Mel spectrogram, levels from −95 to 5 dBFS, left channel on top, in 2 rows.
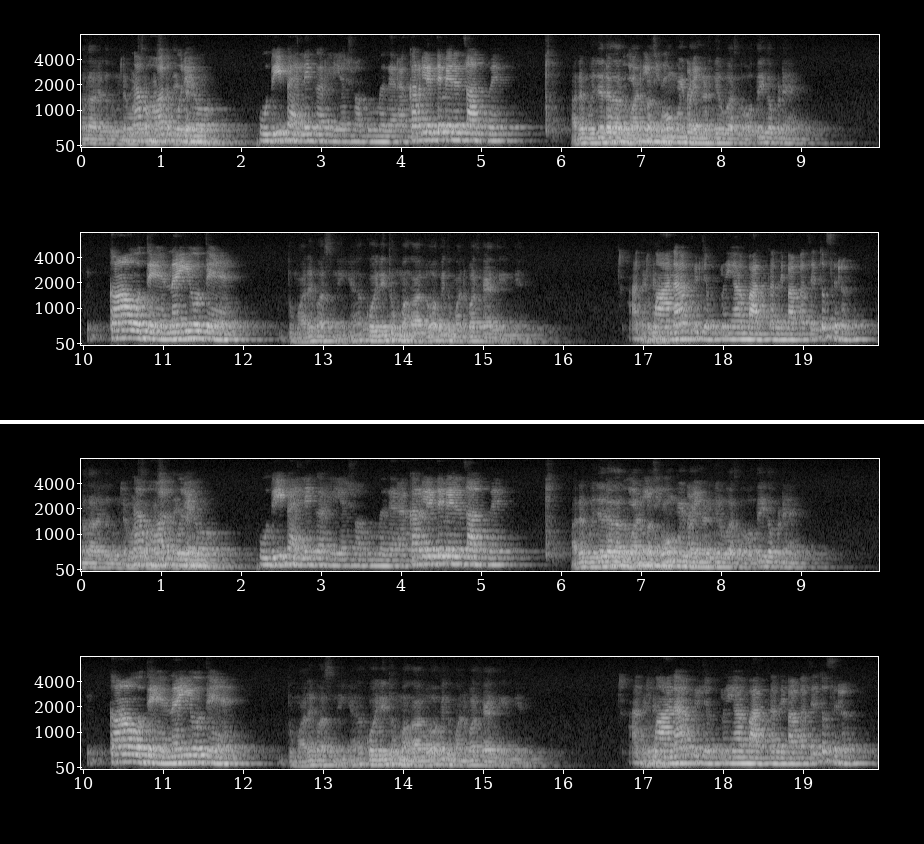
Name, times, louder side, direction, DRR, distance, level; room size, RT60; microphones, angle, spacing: voice 1, 0.0-1.6 6.1-9.0 12.6-15.5 17.0-17.3, equal, 10° left, -4 dB, 1.3 m, -28 dB
voice 2, 0.5-1.6 2.2-5.3 6.6-7.9 10.3-11.9 16.8-19.6, left 1 dB, 30° left, 1 dB, 1.4 m, -25 dB
6.7 x 4.5 x 6.0 m, 0.98 s
head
